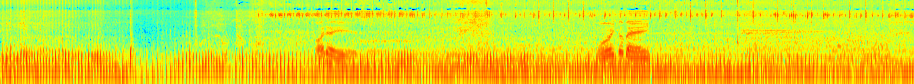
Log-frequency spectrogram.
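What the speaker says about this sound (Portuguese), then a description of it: "um amigo vai dar partida aqui no motor. Para a gente escutar ele funcionando." A used car's engine runs at a steady, loud idle throughout, with people talking briefly over it.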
